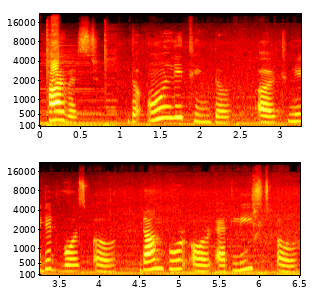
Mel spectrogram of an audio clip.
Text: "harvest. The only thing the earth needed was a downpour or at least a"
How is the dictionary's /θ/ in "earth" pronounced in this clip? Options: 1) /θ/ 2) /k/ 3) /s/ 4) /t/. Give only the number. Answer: 4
